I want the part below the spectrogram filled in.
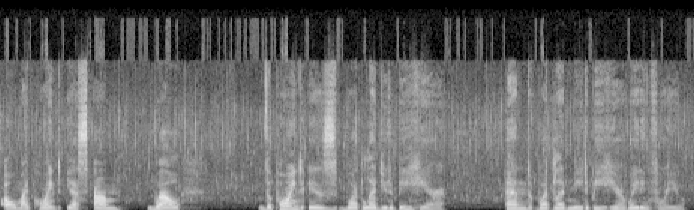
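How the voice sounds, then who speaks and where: A woman playing a lonely, possessive centaur girl in a soft-spoken audio roleplay, with a halting, stammering delivery. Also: medium pitch, dry recording. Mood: earnest, yearning.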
